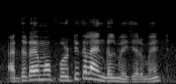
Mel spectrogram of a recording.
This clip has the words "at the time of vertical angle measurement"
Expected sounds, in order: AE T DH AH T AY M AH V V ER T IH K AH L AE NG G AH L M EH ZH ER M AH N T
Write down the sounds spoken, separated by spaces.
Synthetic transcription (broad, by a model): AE T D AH T AY M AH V P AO T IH K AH L AE NG G AH L M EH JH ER M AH N T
